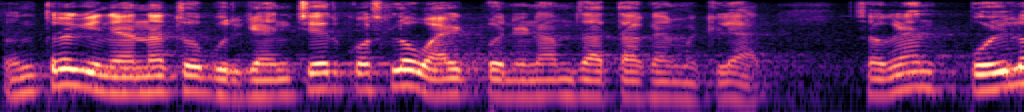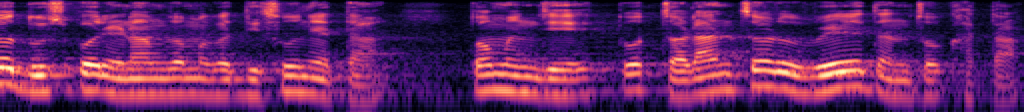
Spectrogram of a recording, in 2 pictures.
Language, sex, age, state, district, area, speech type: Goan Konkani, male, 18-30, Goa, Bardez, urban, spontaneous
